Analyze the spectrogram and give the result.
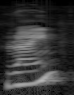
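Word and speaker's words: rhyme: राइम, यहाँ पे H silent है।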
